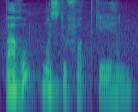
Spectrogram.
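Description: A man's voice: fairly even intonation, a little slow, warm tone, breathy edge. A man voicing a curious young boy who asks earnest, puzzled questions in a raised voice. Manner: eager, questioning, raised pitch.

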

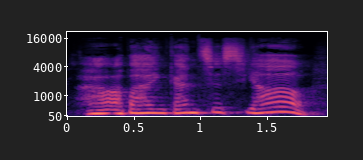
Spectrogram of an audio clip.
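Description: Man voicing a small boy, storybook, curious, eager, higher voice, slow. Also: lively intonation, warm tone, husky, full character voice. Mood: wondering. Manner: eager, questioning. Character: curious, wondering little boy.

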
